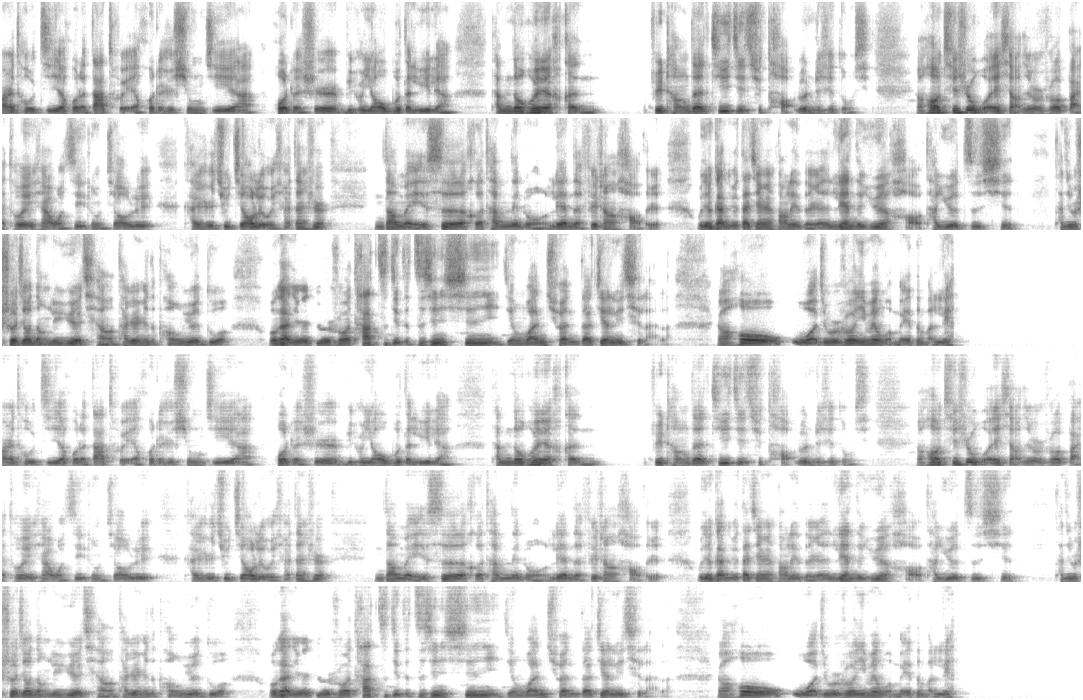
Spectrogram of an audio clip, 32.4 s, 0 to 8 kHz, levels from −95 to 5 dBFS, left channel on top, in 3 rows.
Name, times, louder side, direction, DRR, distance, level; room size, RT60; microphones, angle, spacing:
voice 1, 0.0-4.6 4.9-6.0 6.5-12.3 12.7-14.1 14.5-20.9 21.4-23.9 24.3-28.1 28.7-31.1, left 5 dB, 40° left, 0.3 m, -31 dB
7.4 x 3.4 x 5.8 m
head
